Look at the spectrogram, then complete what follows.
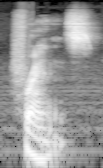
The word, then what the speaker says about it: friends: Na palavra friends, a pronúncia do D vai ser bem sutil, às vezes até suprimida, passando direto do som do N para o S. Friends, friends.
